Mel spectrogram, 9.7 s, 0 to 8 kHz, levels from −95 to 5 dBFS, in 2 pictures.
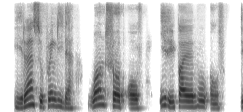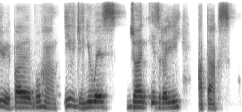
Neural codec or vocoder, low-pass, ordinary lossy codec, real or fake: codec, 16 kHz, 1 kbps, X-Codec, HuBERT features, trained on balanced general audio; 7.2 kHz; none; fake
